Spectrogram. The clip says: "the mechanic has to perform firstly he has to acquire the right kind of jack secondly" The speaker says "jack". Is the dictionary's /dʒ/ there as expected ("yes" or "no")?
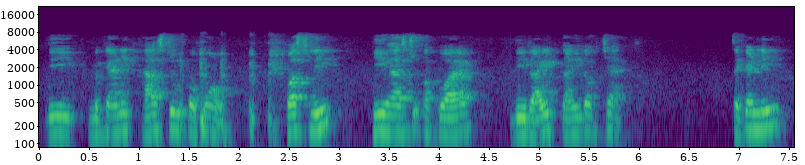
no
